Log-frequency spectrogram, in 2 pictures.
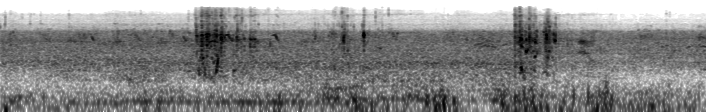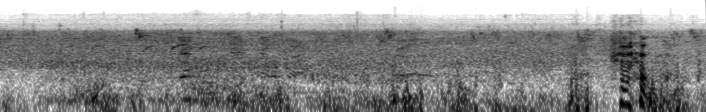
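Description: Shallow river water rushes and gurgles close by.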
